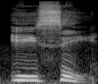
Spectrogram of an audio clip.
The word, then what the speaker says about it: Michalec: The pronunciation is deceiving. Joel. Okay. Michalec. That is correct.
